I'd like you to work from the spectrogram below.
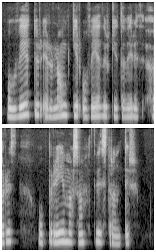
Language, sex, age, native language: Icelandic, female, 30-39, Icelandic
